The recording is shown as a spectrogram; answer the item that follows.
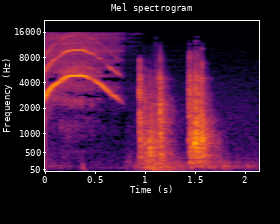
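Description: A whistle-like sound effect that sweeps up in pitch and falls away. Then a door opens and closes: two sounds about half a second apart.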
